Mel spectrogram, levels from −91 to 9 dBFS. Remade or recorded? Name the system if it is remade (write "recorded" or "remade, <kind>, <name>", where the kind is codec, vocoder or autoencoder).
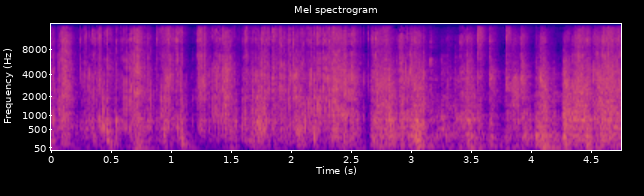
recorded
